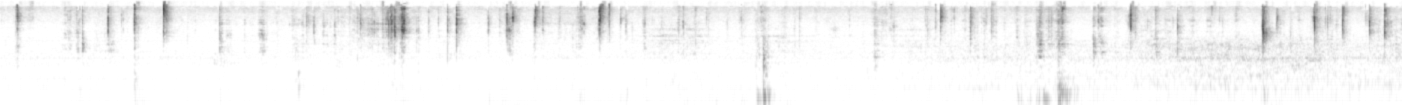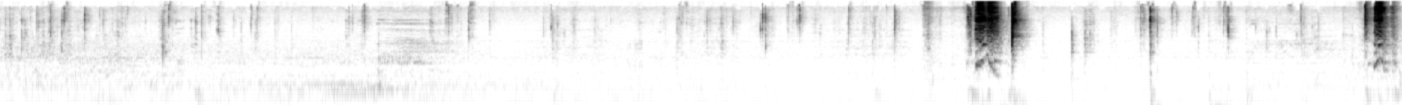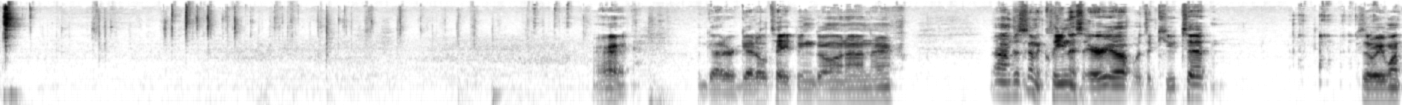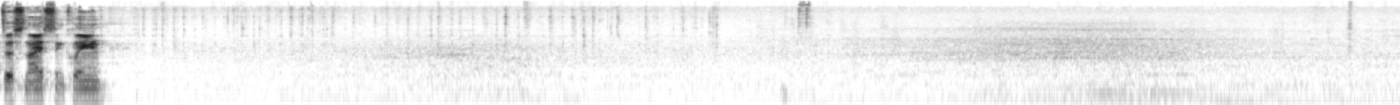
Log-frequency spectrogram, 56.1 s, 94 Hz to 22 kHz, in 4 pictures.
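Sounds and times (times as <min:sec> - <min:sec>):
tape ripping off a roll: 0:03.3 - 0:06.7, 0:21.1 - 0:24.4, 0:27.6 - 0:28.4.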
